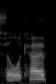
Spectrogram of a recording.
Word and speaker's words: Felici: His name's Filikai, but it's spelled like Felici, after he went down with an injury last season.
